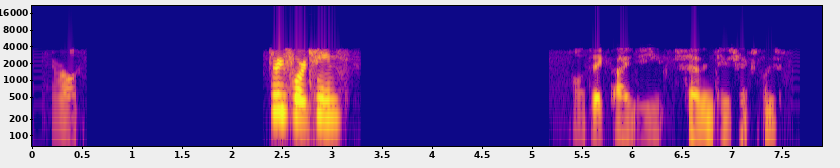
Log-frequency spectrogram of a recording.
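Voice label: Police Northeast District Disp, radio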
